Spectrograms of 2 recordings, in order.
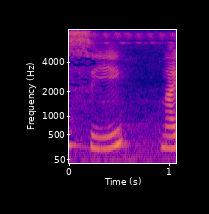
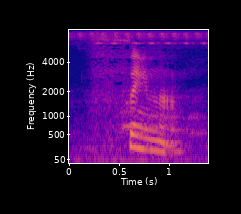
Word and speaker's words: cena: o pronunciación fé e se na Espanha e na Espanha nós pronunciamos os e com e o e os e com i com esse som do th do Inglês Que som é esse cena e na Espanha eu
